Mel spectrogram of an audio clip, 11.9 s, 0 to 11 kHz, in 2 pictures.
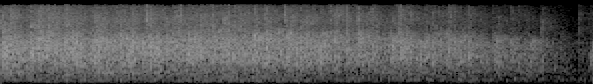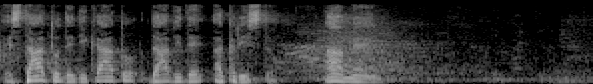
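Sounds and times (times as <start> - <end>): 
congregation applauding: 0.0 - 6.1
speech: 6.0 - 9.9.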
